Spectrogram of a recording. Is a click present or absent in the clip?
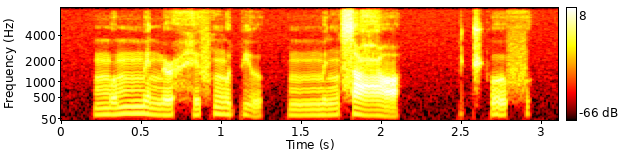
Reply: absent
